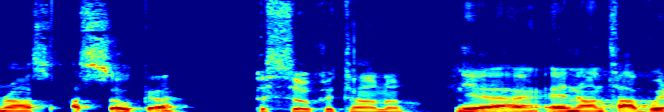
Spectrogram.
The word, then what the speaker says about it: Ahsoka Tano: name how do you say her name Ross ahsoka ahsoka tano yeah and on top we don't even know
